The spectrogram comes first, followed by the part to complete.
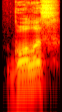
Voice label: Male Speak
